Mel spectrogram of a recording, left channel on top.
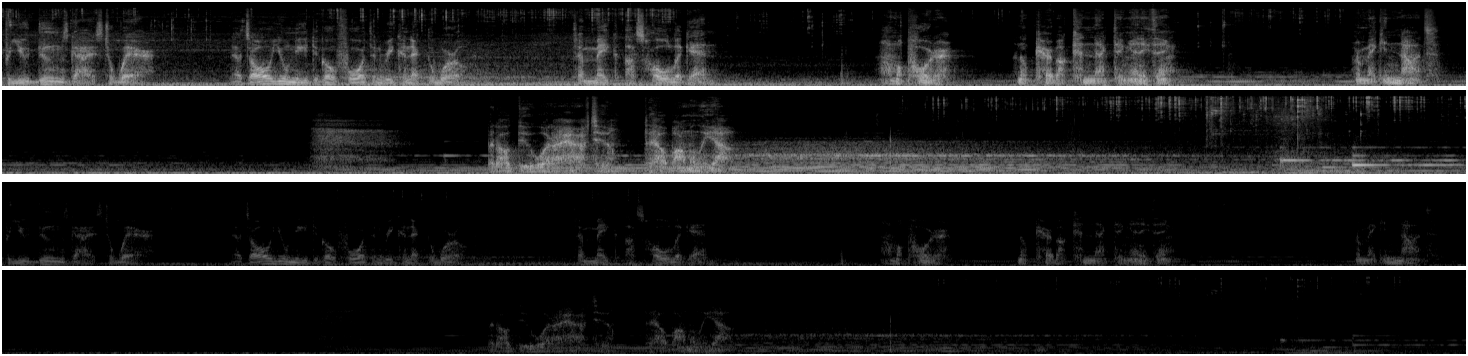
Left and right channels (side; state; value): right; quieter; 24.7 dB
